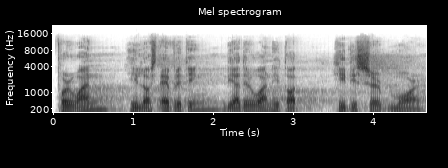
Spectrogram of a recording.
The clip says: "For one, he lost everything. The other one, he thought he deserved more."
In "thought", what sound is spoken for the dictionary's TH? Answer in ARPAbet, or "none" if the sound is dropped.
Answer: T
